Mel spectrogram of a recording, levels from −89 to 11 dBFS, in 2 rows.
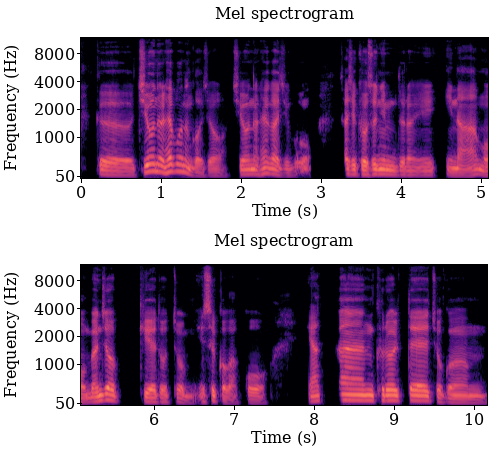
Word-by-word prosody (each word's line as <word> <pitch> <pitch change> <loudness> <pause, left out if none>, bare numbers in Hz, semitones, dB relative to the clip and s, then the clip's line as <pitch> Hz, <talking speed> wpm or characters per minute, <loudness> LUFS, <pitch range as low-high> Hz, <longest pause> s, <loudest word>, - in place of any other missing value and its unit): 그 90 -5 0
지원을 160 -1 +3
해 165 - +4
보는 170 -3 -1
거죠. 75 0 -6
지원을 110 +2 -1
해 130 - 0
가지고 80 -9 -3 0.4
사실 110 -2 0
교수님들은 100 -3 +1
이 95 +1 -7
이나 80 +2 -1
뭐 90 -5 -1
면접 120 +5 +3 0.2
기회도 95 -3 +1
좀 75 -1 -6
있을 - - 0
것 - - -2
같고, 80 -2 -5 0.5
약간 125 +2 +3
그럴 125 0 +4
때 120 -2 +4
조금 80 -5 -4
105 Hz, 265 characters per minute, -24 LUFS, 85-125 Hz, 0.5 s, 해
